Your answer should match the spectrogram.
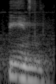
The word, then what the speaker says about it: Beam: And actually, it's Beam. That's how she pronounces her last name, Martina Beam.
